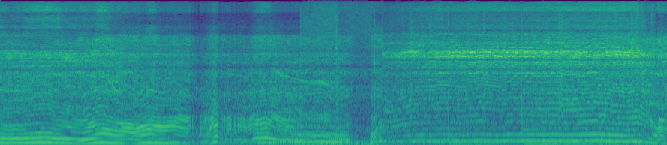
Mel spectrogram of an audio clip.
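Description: Off-road enduro motorcycle engine being worked hard in loose sand, revving up and down with quick rises and drops in pitch, then held at a steady high rev for several seconds before falling off near the end.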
